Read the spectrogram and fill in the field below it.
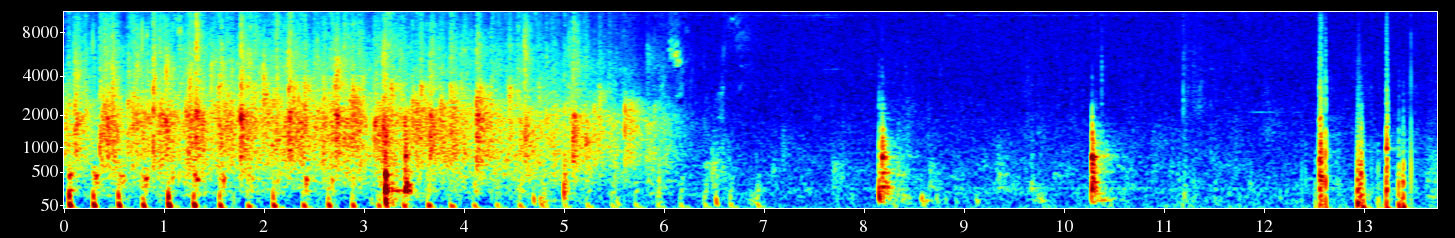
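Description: An audience applauds speakers at an event with dense, steady clapping for about six seconds, then it fades to a few scattered claps and soft background noise.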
